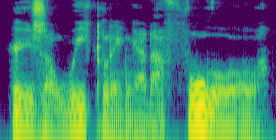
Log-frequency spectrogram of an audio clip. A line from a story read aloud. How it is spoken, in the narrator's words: growled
